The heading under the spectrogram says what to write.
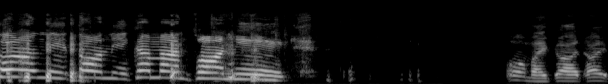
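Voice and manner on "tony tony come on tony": very high, very slow, loud put-on Italian accent. Calling out the name tony, joking about italian names: put-on italian accent. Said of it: "I think I finally became Italian".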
